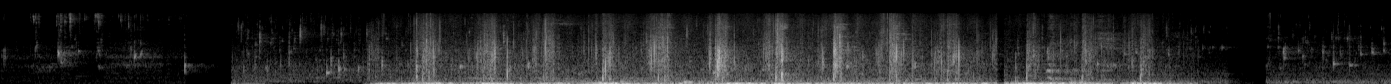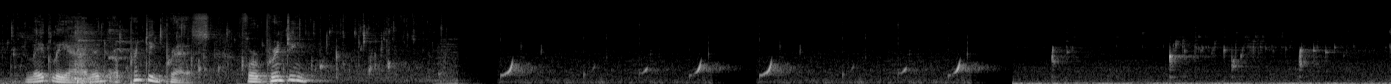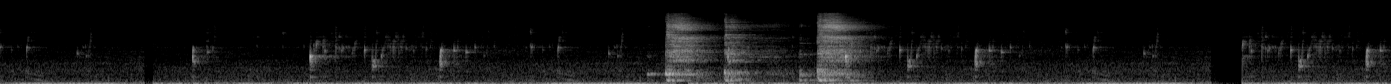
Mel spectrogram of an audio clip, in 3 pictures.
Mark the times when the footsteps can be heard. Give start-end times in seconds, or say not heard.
3.6-12.0.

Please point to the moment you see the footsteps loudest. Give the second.
8 s.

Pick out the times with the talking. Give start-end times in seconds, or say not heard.
14.2-17.0.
